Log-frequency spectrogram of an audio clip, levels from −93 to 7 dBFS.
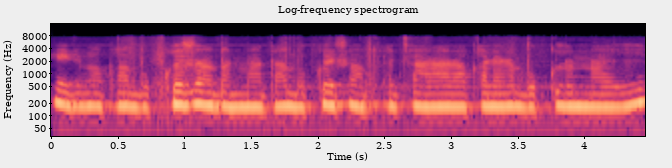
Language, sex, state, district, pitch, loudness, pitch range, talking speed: Telugu, female, Andhra Pradesh, Manyam, 170 Hz, -16 LUFS, 165-180 Hz, 160 wpm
